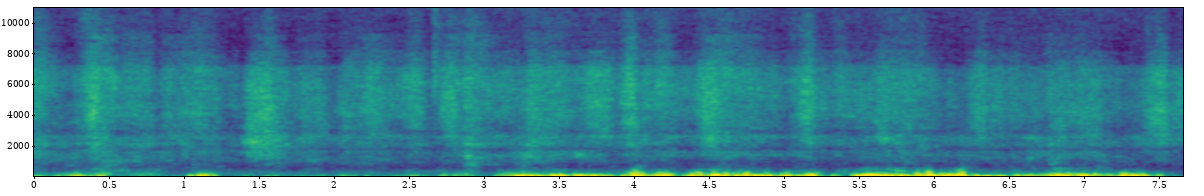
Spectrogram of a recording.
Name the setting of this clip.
residential area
